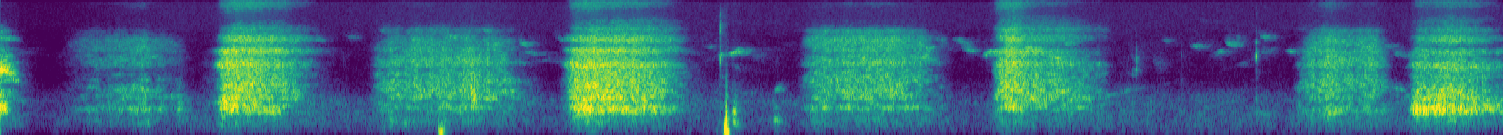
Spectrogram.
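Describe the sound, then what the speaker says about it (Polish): Slow, calm breaths close to the microphone, alternating inhale and exhale in a steady rhythm with quiet pauses between, plus a couple of small clicks. "spokojny wdech i wydech."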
